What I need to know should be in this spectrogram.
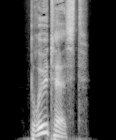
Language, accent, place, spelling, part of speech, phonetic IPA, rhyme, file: German, Germany, Berlin, brütest, verb, [ˈbʁyːtəst], -yːtəst, De-brütest.ogg
- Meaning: inflection of brüten: 1. second-person singular present 2. second-person singular subjunctive I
